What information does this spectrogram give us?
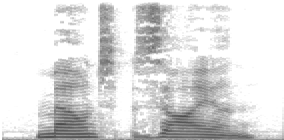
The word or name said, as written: Mount Zion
